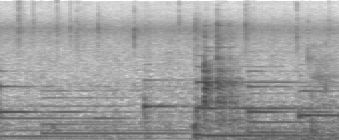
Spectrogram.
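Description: Shrimp vegetable fried rice sizzles steadily in a pan as it is gently stirred, with a soft scraping flare midway, while background music plays throughout.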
